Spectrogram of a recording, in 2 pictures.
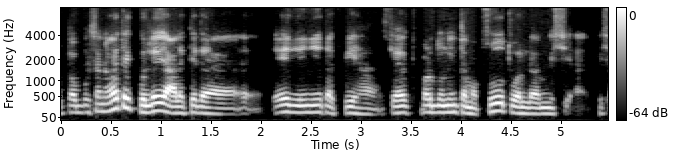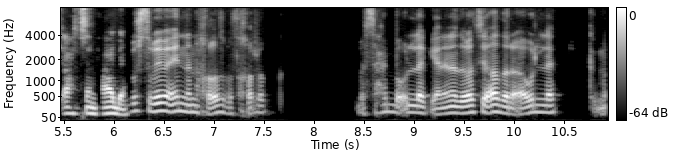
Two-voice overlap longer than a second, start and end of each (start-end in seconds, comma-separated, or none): none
